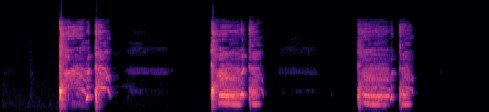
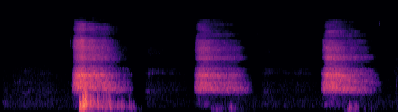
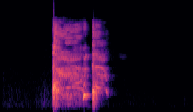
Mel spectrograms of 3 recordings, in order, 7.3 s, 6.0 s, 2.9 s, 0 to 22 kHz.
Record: {"three_cough_length": "7.3 s", "three_cough_amplitude": 32768, "three_cough_signal_mean_std_ratio": 0.37, "exhalation_length": "6.0 s", "exhalation_amplitude": 30644, "exhalation_signal_mean_std_ratio": 0.35, "cough_length": "2.9 s", "cough_amplitude": 32767, "cough_signal_mean_std_ratio": 0.35, "survey_phase": "alpha (2021-03-01 to 2021-08-12)", "age": "18-44", "gender": "Female", "wearing_mask": "No", "symptom_fatigue": true, "symptom_change_to_sense_of_smell_or_taste": true, "symptom_loss_of_taste": true, "smoker_status": "Ex-smoker", "respiratory_condition_asthma": false, "respiratory_condition_other": false, "recruitment_source": "REACT", "submission_delay": "2 days", "covid_test_result": "Negative", "covid_test_method": "RT-qPCR"}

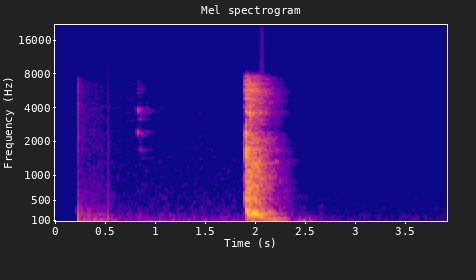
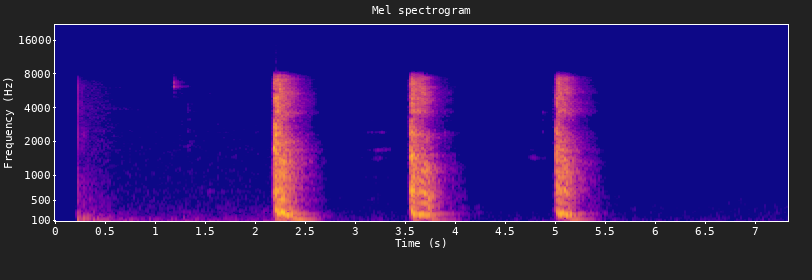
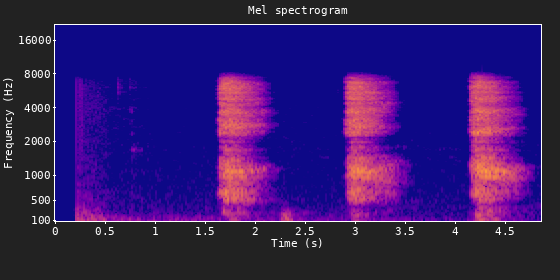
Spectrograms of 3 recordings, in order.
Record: {"cough_length": "3.9 s", "cough_amplitude": 32768, "cough_signal_mean_std_ratio": 0.21, "three_cough_length": "7.3 s", "three_cough_amplitude": 32768, "three_cough_signal_mean_std_ratio": 0.23, "exhalation_length": "4.9 s", "exhalation_amplitude": 11589, "exhalation_signal_mean_std_ratio": 0.41, "survey_phase": "beta (2021-08-13 to 2022-03-07)", "age": "45-64", "gender": "Male", "wearing_mask": "No", "symptom_none": true, "smoker_status": "Never smoked", "respiratory_condition_asthma": false, "respiratory_condition_other": false, "recruitment_source": "REACT", "submission_delay": "2 days", "covid_test_result": "Negative", "covid_test_method": "RT-qPCR", "influenza_a_test_result": "Negative", "influenza_b_test_result": "Negative"}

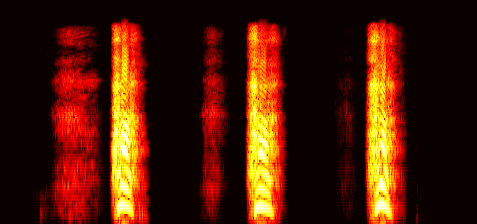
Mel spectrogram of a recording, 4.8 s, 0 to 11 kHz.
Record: {"exhalation_length": "4.8 s", "exhalation_amplitude": 28413, "exhalation_signal_mean_std_ratio": 0.3, "survey_phase": "beta (2021-08-13 to 2022-03-07)", "age": "45-64", "gender": "Female", "wearing_mask": "No", "symptom_runny_or_blocked_nose": true, "symptom_shortness_of_breath": true, "symptom_abdominal_pain": true, "symptom_onset": "2 days", "smoker_status": "Never smoked", "respiratory_condition_asthma": false, "respiratory_condition_other": false, "recruitment_source": "Test and Trace", "submission_delay": "1 day", "covid_test_result": "Positive", "covid_test_method": "RT-qPCR", "covid_ct_value": 18.6, "covid_ct_gene": "ORF1ab gene", "covid_ct_mean": 18.8, "covid_viral_load": "670000 copies/ml", "covid_viral_load_category": "Low viral load (10K-1M copies/ml)"}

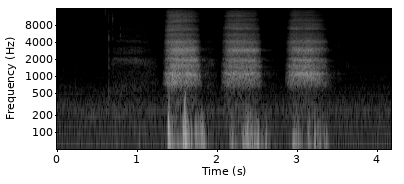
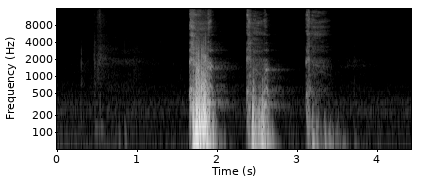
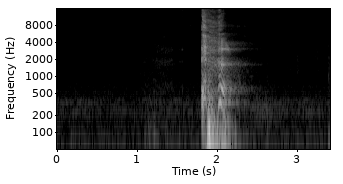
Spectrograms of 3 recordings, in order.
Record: {"exhalation_length": "4.2 s", "exhalation_amplitude": 3163, "exhalation_signal_mean_std_ratio": 0.51, "three_cough_length": "4.4 s", "three_cough_amplitude": 32768, "three_cough_signal_mean_std_ratio": 0.22, "cough_length": "3.4 s", "cough_amplitude": 9436, "cough_signal_mean_std_ratio": 0.25, "survey_phase": "alpha (2021-03-01 to 2021-08-12)", "age": "18-44", "gender": "Female", "wearing_mask": "No", "symptom_none": true, "smoker_status": "Never smoked", "respiratory_condition_asthma": false, "respiratory_condition_other": false, "recruitment_source": "REACT", "submission_delay": "3 days", "covid_test_result": "Negative", "covid_test_method": "RT-qPCR"}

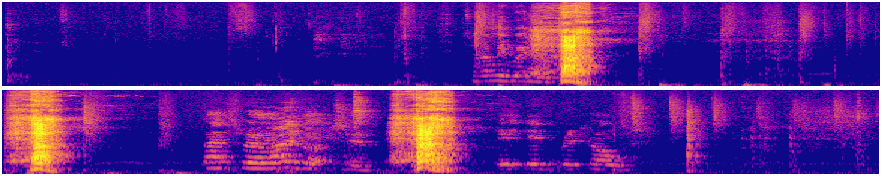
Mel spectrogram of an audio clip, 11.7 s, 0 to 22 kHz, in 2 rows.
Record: {"exhalation_length": "11.7 s", "exhalation_amplitude": 9852, "exhalation_signal_mean_std_ratio": 0.22, "survey_phase": "beta (2021-08-13 to 2022-03-07)", "age": "65+", "gender": "Male", "wearing_mask": "No", "symptom_none": true, "smoker_status": "Ex-smoker", "respiratory_condition_asthma": false, "respiratory_condition_other": false, "recruitment_source": "REACT", "submission_delay": "3 days", "covid_test_result": "Negative", "covid_test_method": "RT-qPCR", "influenza_a_test_result": "Negative", "influenza_b_test_result": "Negative"}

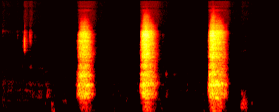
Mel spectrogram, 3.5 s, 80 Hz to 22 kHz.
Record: {"exhalation_length": "3.5 s", "exhalation_amplitude": 21719, "exhalation_signal_mean_std_ratio": 0.29, "survey_phase": "beta (2021-08-13 to 2022-03-07)", "age": "45-64", "gender": "Female", "wearing_mask": "No", "symptom_none": true, "smoker_status": "Never smoked", "respiratory_condition_asthma": false, "respiratory_condition_other": false, "recruitment_source": "Test and Trace", "submission_delay": "2 days", "covid_test_result": "Negative", "covid_test_method": "RT-qPCR"}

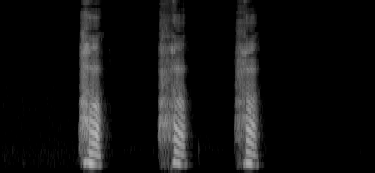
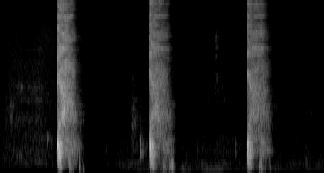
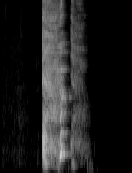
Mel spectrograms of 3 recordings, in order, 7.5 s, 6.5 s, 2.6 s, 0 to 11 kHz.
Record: {"exhalation_length": "7.5 s", "exhalation_amplitude": 12764, "exhalation_signal_mean_std_ratio": 0.28, "three_cough_length": "6.5 s", "three_cough_amplitude": 25489, "three_cough_signal_mean_std_ratio": 0.24, "cough_length": "2.6 s", "cough_amplitude": 21235, "cough_signal_mean_std_ratio": 0.32, "survey_phase": "beta (2021-08-13 to 2022-03-07)", "age": "18-44", "gender": "Female", "wearing_mask": "No", "symptom_none": true, "symptom_onset": "13 days", "smoker_status": "Never smoked", "respiratory_condition_asthma": false, "respiratory_condition_other": false, "recruitment_source": "REACT", "submission_delay": "0 days", "covid_test_result": "Negative", "covid_test_method": "RT-qPCR", "influenza_a_test_result": "Negative", "influenza_b_test_result": "Negative"}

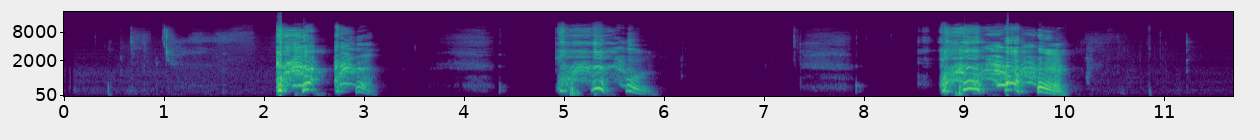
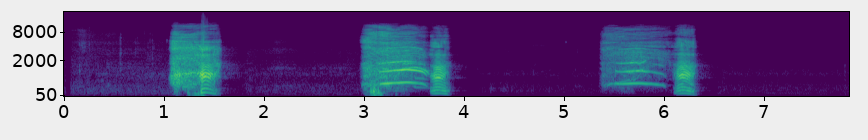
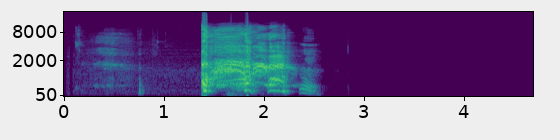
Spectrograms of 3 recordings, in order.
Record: {"three_cough_length": "11.7 s", "three_cough_amplitude": 32767, "three_cough_signal_mean_std_ratio": 0.36, "exhalation_length": "7.9 s", "exhalation_amplitude": 32768, "exhalation_signal_mean_std_ratio": 0.37, "cough_length": "4.7 s", "cough_amplitude": 32768, "cough_signal_mean_std_ratio": 0.35, "survey_phase": "beta (2021-08-13 to 2022-03-07)", "age": "65+", "gender": "Male", "wearing_mask": "No", "symptom_cough_any": true, "symptom_runny_or_blocked_nose": true, "symptom_fatigue": true, "symptom_fever_high_temperature": true, "symptom_headache": true, "symptom_change_to_sense_of_smell_or_taste": true, "symptom_onset": "3 days", "smoker_status": "Ex-smoker", "respiratory_condition_asthma": false, "respiratory_condition_other": false, "recruitment_source": "Test and Trace", "submission_delay": "1 day", "covid_test_result": "Positive", "covid_test_method": "RT-qPCR", "covid_ct_value": 22.1, "covid_ct_gene": "ORF1ab gene", "covid_ct_mean": 22.5, "covid_viral_load": "40000 copies/ml", "covid_viral_load_category": "Low viral load (10K-1M copies/ml)"}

